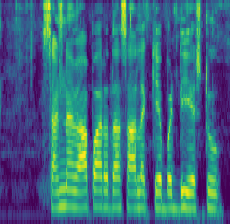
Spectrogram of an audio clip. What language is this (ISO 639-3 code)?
kan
